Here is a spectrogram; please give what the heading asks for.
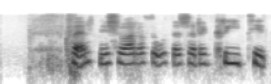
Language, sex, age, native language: Icelandic, male, 8, Icelandic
